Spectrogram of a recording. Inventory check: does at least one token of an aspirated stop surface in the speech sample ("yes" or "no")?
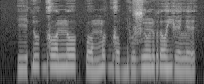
no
